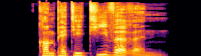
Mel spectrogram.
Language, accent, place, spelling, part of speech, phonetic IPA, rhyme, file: German, Germany, Berlin, kompetitiveren, adjective, [kɔmpetiˈtiːvəʁən], -iːvəʁən, De-kompetitiveren.ogg
- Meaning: inflection of kompetitiv: 1. strong genitive masculine/neuter singular comparative degree 2. weak/mixed genitive/dative all-gender singular comparative degree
